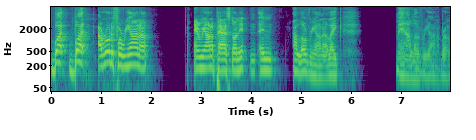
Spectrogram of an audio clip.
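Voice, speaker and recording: Using very wide pitch swings and big swings in loudness, a speaker with a Caribbean accent talks at a moderate pace with long, frequent pauses in a very clean recording with a silent background. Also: man, fairly high pitch for a man. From US Virgin Islands (St. Thomas). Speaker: songwriter. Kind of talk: casual chat. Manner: animated.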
